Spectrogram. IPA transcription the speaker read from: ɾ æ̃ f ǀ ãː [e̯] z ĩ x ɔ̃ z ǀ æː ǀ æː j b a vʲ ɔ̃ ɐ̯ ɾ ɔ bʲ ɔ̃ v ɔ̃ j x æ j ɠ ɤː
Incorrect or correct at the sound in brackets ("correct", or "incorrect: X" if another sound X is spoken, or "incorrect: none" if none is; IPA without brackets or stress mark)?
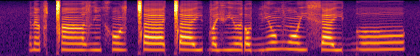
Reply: incorrect: ɐ̯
